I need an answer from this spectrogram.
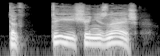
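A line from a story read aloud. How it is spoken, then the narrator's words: Glum drawl. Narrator (Russian): уныло протянул он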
